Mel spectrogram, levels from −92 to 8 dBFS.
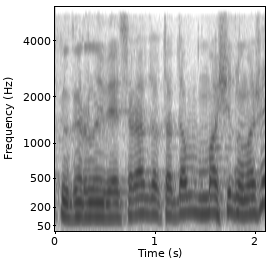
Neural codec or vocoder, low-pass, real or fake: none; 5.4 kHz; real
